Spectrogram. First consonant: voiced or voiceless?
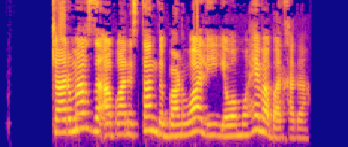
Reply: voiceless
